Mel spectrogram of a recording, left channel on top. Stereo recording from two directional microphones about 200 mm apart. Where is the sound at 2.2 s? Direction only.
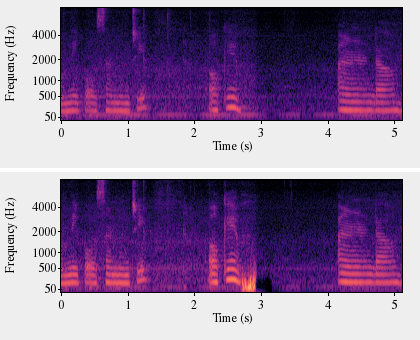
40° right (ahead or behind).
